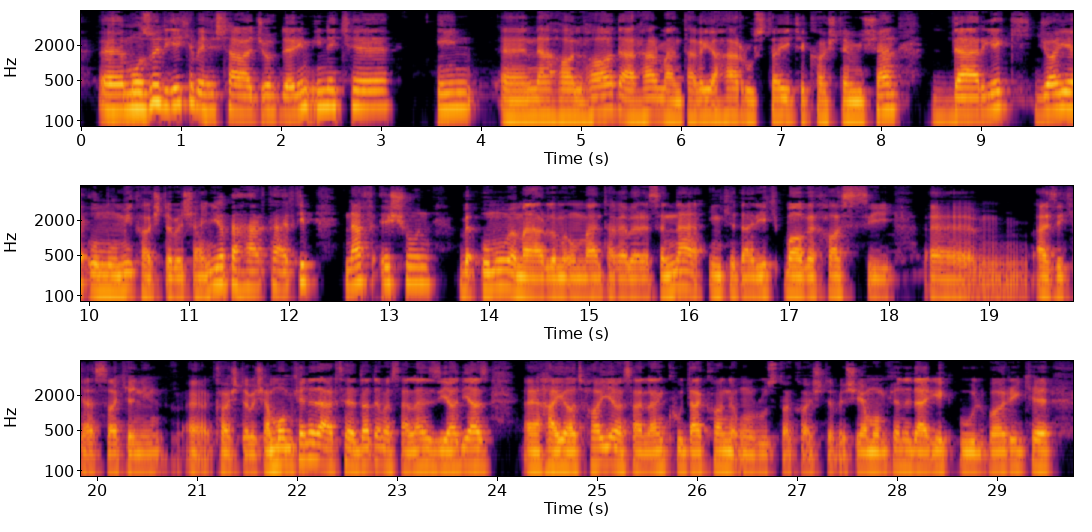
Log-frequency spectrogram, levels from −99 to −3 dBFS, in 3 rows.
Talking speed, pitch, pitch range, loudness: 135 wpm, 115 Hz, 105-135 Hz, -26 LUFS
